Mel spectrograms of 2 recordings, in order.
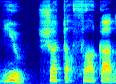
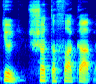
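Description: First: Slow, drawn-out mock threat; menacing retold order, stretched out slowly; intimidating. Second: Said in the usual way. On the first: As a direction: imitate someone trying to intimidate, word by word. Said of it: "like, trying to intimidate us".

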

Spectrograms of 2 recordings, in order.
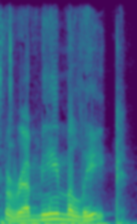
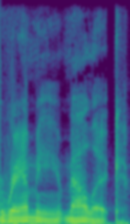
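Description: First: "Remy Malik" high and slow, ending on a long "LEEK"; mocking mispronunciation. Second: "Rami Malek" said slowly, stress on first syllables; corrected name. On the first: Co-host mimicking the attempt, "Remy Malik" high, drawn-out "ma-LEEK". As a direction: exaggerate "Remy Malik" as "reh-MEE ma-LEEK". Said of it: "I tried to really bring in the sauce". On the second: Shown as a demonstration. Co-host correcting her, "Rami Malek" slow, as "RAM-ee MAL-ick". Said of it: "I tried my best".

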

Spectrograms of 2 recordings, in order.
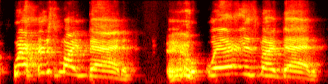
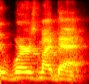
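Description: First: Higher, slow, drawn-out disbelief; incredulous whine. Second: Said in the usual way. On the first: Retold or imitated. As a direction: stretch it out like you can't believe it's gone. Pierce panics over missing bed.

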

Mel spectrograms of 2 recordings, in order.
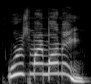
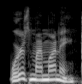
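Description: First: Where's pitched way up in a squeal; squeaky mock demand. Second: Said in the usual way. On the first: Shown as a demonstration. Joking millionaire asking for cash, squeaky high Where's. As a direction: squeal the question like a cartoon.

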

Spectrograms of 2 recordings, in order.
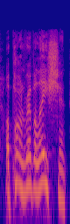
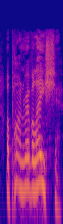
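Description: Both takes have the same delivery.

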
